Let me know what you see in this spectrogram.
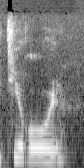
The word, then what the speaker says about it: Tyrol: And first of all, am I pronouncing it anywhere close? The Tyrol? The Tyrol? How do you say it? Well, in German it would be Tyrol. – Tyrol. – Okay. But if you pronounce it the English way, that's fine.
